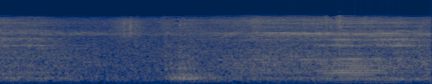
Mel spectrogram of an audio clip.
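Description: A brief, indistinct voice near the end over steady background noise, with a short dull sound about a second in.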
